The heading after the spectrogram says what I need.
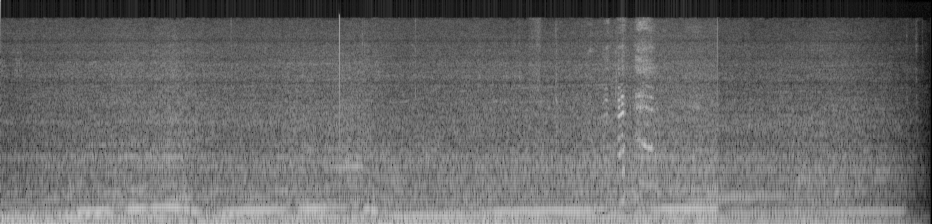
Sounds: vehicle, car

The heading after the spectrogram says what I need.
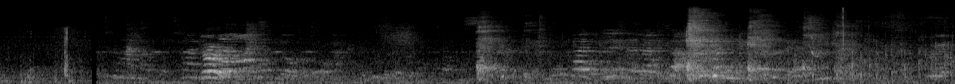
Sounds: run, speech

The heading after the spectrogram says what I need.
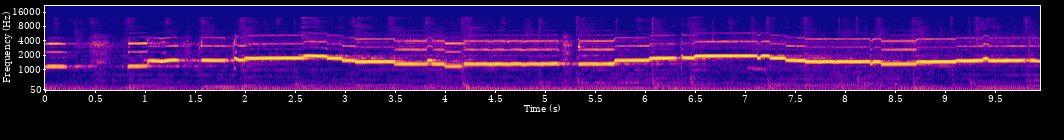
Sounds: flute, music

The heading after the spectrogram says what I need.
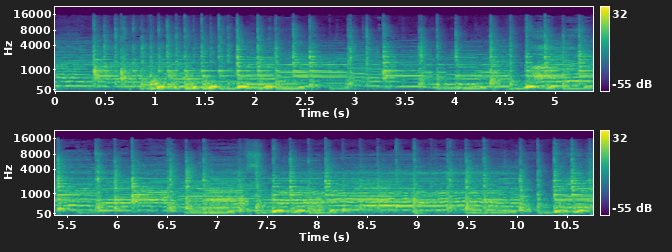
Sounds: music, percussion, drum, musical instrument, tabla

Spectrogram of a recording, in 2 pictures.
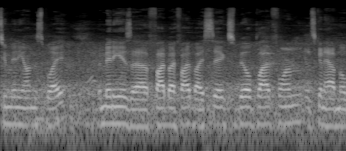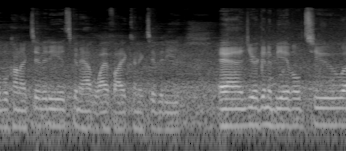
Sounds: speech

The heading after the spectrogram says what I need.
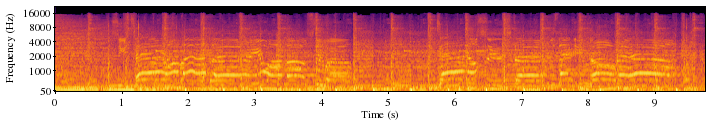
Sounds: rhythm and blues, music

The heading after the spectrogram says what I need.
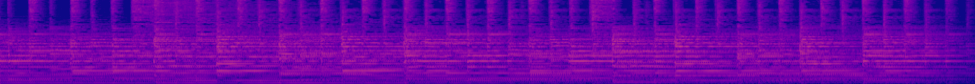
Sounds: music

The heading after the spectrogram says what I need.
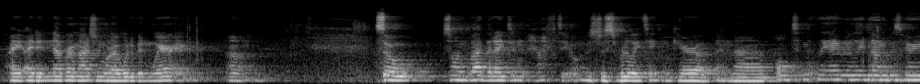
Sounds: speech

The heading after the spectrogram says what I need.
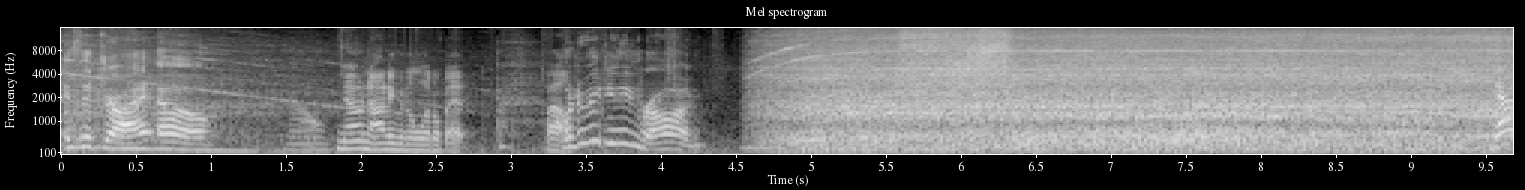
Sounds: hair dryer drying

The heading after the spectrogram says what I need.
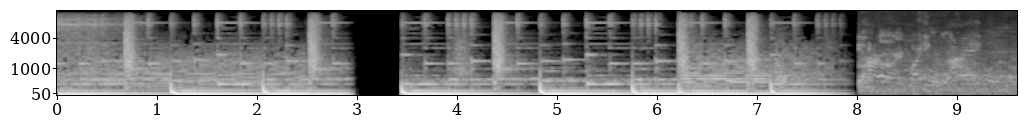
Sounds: music, speech

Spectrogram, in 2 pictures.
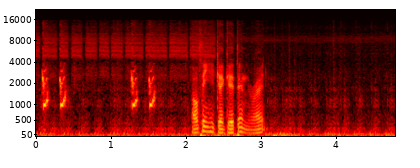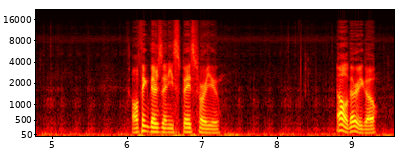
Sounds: outside, rural or natural, speech, vehicle

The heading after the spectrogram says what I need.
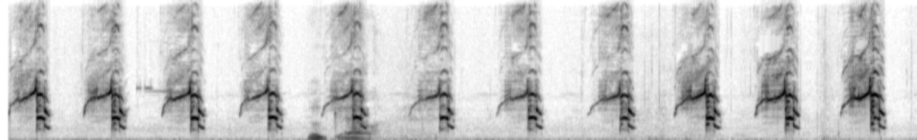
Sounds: outside, rural or natural, speech, bird

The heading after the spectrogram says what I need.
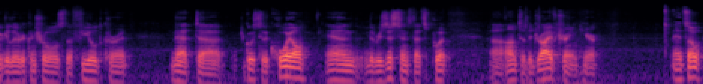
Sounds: speech

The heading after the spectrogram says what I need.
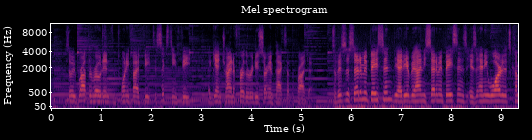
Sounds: music, speech, rustling leaves

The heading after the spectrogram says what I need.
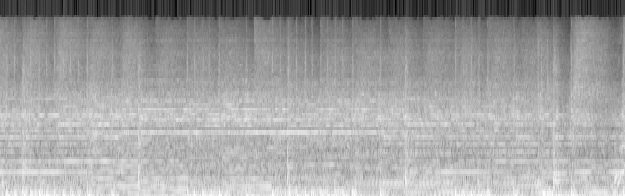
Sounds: music

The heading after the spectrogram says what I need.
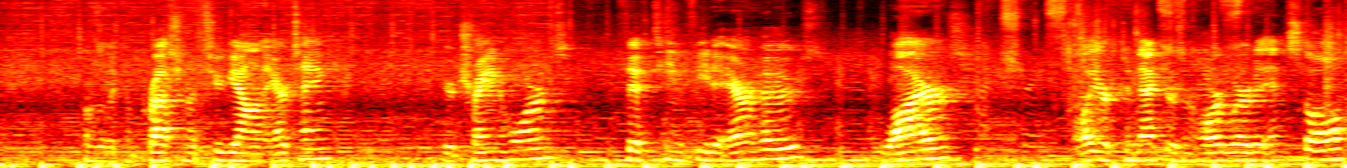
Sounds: music, speech

